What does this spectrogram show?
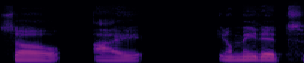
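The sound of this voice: A man speaks in a clear, smooth, slightly mellow tone. The sound is dry and close, with no echo.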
